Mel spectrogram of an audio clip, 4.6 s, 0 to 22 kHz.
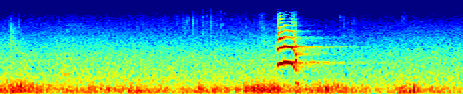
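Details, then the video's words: Amanda, a 15-year-old female Hokkaido sika deer at Sapporo Maruyama Zoo, gives a loud warning call on 20 April 2026 after suddenly becoming alert. A single sharp, high squeal that drops briefly in pitch, over steady wind rumble. "エゾシカが突然警戒！周囲に響いた謎の鳴き声〜The Hokkaido deer is making a warning noise"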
